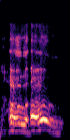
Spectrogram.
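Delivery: loud round ho, ho; ho laugh sounds. Shown as a demonstration. Laughter teacher with the class, loud ho, ho. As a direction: boom out ho from the belly. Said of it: "So let's go ho".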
